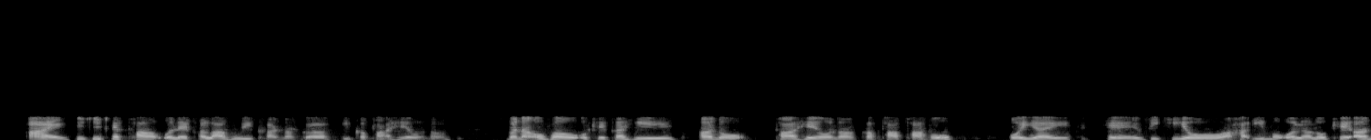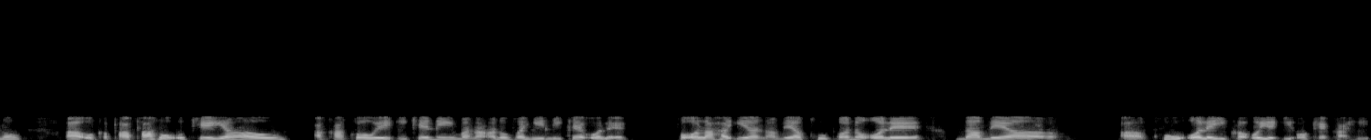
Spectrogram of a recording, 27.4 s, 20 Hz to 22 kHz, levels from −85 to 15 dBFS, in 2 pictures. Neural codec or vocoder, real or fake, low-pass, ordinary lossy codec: none; real; 3.6 kHz; none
